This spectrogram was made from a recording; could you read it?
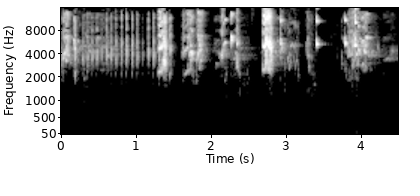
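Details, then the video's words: Lovebird chicks, two of them, pastel white and light green, recorded March 3rd, 2021; a quick rattle of soft chirps, then several loud harsh squawks with gaps. "Two Lovebird Chicks From White Pastel Violet & Pastel Mauve"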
